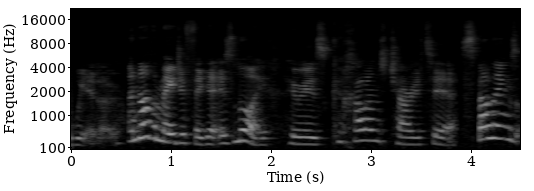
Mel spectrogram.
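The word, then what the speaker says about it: Láeg: Now I always spell it L, A with a fada, E, G, and pronounce it Loich.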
